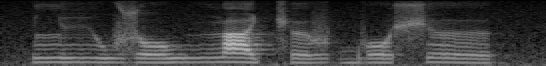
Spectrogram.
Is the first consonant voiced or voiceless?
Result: voiced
